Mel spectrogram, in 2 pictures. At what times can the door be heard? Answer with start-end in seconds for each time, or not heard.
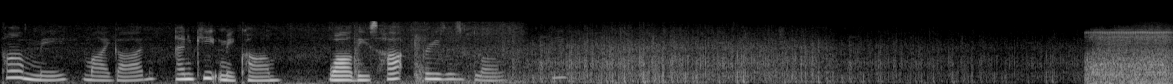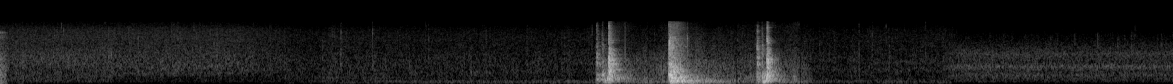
3.4-5.2, 17.6-19.7.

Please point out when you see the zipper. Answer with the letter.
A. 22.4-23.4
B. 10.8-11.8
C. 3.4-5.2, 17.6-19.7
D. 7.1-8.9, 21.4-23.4
B.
